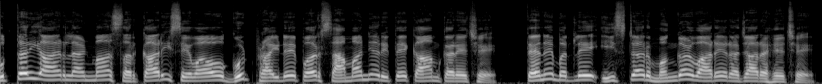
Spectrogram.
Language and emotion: Gujarati, neutral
